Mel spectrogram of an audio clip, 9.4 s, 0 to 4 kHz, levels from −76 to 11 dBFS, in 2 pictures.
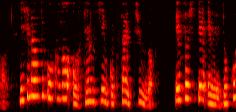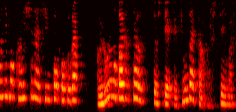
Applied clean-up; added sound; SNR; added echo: neural mask model DeepFilterNet 3.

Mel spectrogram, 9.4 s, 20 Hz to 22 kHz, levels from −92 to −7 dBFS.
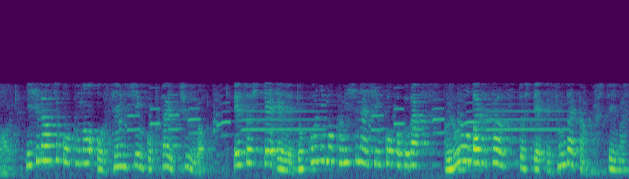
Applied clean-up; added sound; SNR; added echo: none; Harmonica; 16 dB; reverberation time 1.1 s.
